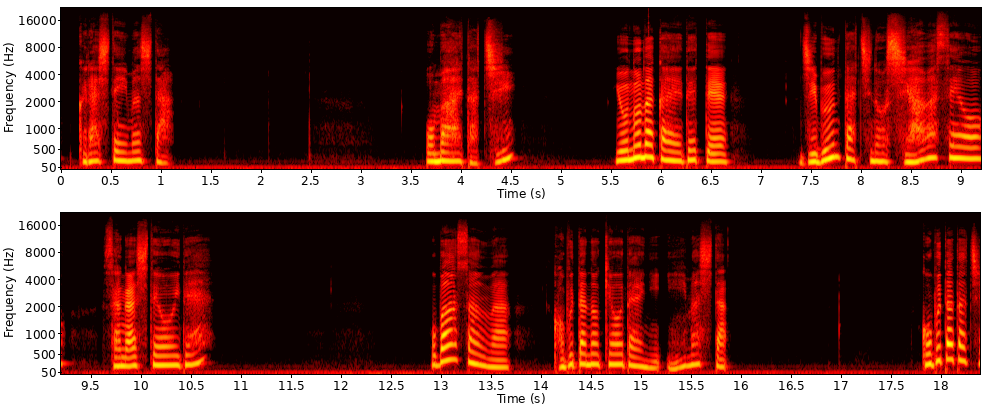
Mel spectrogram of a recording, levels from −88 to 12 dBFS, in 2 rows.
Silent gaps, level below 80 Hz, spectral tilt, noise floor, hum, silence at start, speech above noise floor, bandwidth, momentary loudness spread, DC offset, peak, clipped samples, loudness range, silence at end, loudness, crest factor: none; -56 dBFS; -5 dB/octave; -59 dBFS; none; 0.2 s; 36 dB; 16.5 kHz; 11 LU; under 0.1%; -8 dBFS; under 0.1%; 7 LU; 0 s; -24 LUFS; 18 dB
